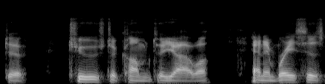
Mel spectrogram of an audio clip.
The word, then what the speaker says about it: Yahowah: other places are question how do you know that yah's name is pronounced yahwa you know uh languages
